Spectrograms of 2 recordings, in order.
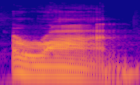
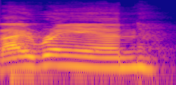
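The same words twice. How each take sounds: First: The word does not sound like 'I ran'. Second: The word sounds like the phrase 'I ran'. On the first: The speaker calls it right. "No, it's Iran" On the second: The speaker calls it wrong. "not Iran, not I ran to the store"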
